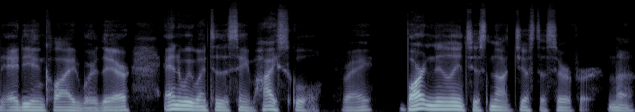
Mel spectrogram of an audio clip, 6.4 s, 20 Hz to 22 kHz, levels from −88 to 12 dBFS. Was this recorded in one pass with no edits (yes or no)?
no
